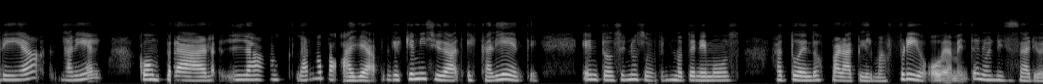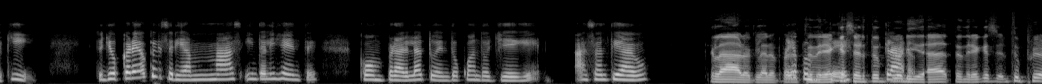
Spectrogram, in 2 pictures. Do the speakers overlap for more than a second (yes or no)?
yes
